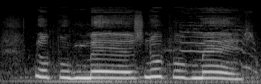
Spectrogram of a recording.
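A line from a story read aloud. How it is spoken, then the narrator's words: Groaning. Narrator (Catalan): gemegant digué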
